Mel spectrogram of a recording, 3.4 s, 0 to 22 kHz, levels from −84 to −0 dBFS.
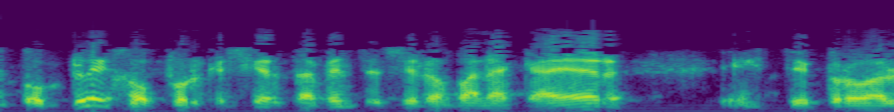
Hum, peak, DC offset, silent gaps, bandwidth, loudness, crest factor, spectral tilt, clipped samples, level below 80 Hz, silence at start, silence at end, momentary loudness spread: none; 0 dBFS; under 0.1%; none; 7.4 kHz; -14 LUFS; 14 dB; -4.5 dB/octave; under 0.1%; -62 dBFS; 0.1 s; 0 s; 12 LU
